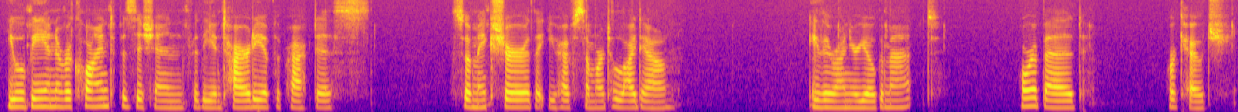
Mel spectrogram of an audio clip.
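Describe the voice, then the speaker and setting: A woman leading a guided yoga nidra meditation as the instructor, speaking in a calm, measured, soothing way with long pauses. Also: lowish voice, no room sound, poor audio.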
